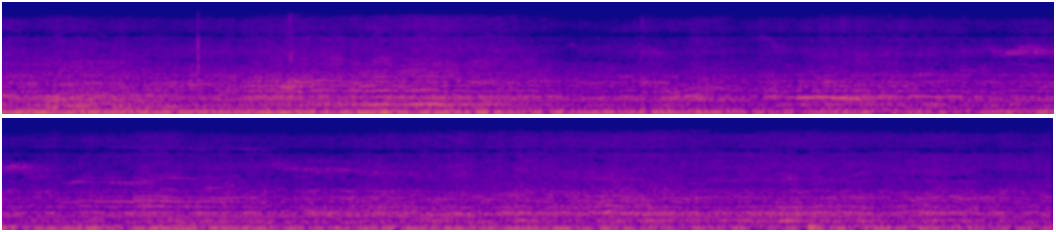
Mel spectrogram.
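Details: Honey bees giving a continuous, dense buzzing hum that stays steady and even for the whole stretch, with no other clear sounds.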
